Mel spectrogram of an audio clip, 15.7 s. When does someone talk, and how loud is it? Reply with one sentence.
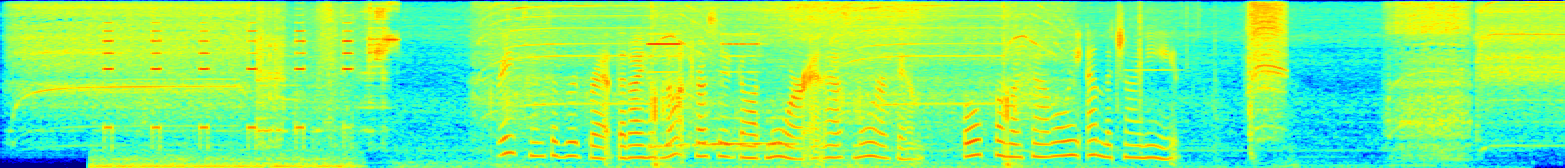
The talking can be heard from 5.0 to 11.8 s, at a steady volume.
